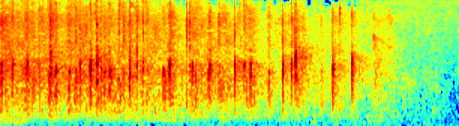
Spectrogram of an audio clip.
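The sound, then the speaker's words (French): An audience applauds a woman in the room who got the best mark on her thesis, with many overlapping hand claps in a dense, crackling burst that stays steady before tapering off near the end. “On peut l'applaudir, elle est dans la salle, je ne dirai pas qui c'est.”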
